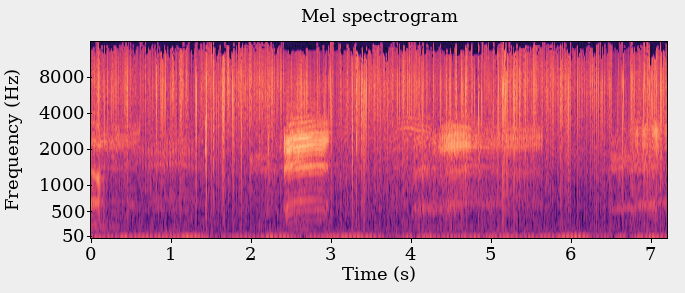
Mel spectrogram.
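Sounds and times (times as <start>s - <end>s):
sheep bleating from a grazing flock in Hyde Park London: 0.0s - 1.4s, 2.0s - 3.1s, 3.8s - 5.7s, 6.5s - 7.1s
steady outdoor rustle: 0.0s - 7.1s.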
